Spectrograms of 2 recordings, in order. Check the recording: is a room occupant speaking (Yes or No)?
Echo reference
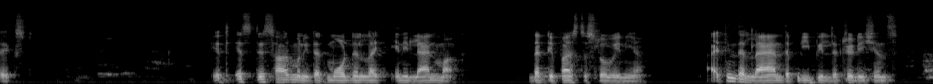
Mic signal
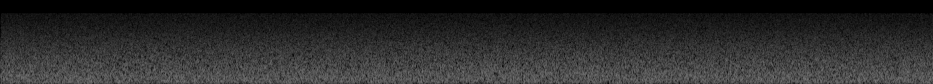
No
